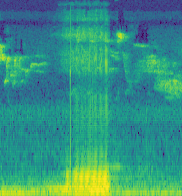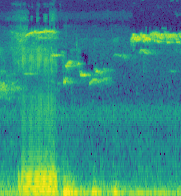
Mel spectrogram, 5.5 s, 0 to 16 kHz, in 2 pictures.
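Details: Sleeping puppy snoring: two rough, low snoring breaths, about 28 a minute, over room noise with faint high chirping sounds.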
